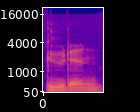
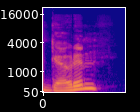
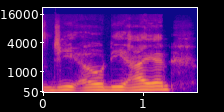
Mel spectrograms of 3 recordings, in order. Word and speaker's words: Godin: I've always pronounced it Godin, but I know that's wrong. – That's 100% wrong. I believe it's Godin. – Probably. – Because there's no U.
